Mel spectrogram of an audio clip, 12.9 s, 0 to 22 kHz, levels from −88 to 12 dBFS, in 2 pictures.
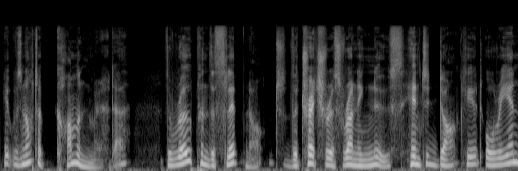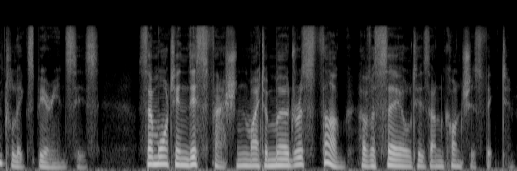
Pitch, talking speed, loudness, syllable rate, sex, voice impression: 140 Hz, 160 wpm, -20 LUFS, 5.0 syllables/s, male, very masculine, slightly middle-aged, thick, slightly relaxed, powerful, bright, soft, clear, fluent, cool, intellectual, slightly refreshing, sincere, calm, mature, friendly, reassuring, slightly unique, elegant, slightly wild, slightly sweet, lively, kind, slightly intense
